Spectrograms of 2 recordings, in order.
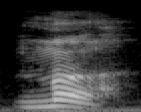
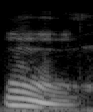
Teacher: your lips are going to be in more of a circle instead of being tightly closed, like ooh. Okay, so it's an and you want to think of pushing the sound right through the bottom of your mouth.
